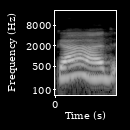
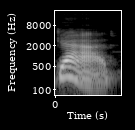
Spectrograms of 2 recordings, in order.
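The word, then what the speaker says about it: גד: the correct way um god is actually the proper pronunciation of the tribe of how people like to say in english gad it's not in fact gad it's pronounced god so next time you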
